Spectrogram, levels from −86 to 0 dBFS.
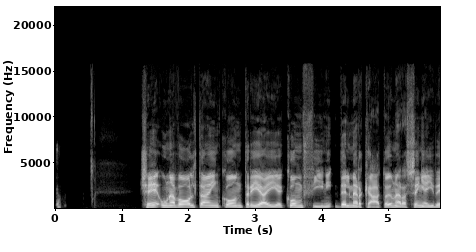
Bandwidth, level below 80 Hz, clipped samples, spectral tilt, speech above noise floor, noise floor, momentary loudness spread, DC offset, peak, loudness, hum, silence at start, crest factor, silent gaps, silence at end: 15.5 kHz; -60 dBFS; under 0.1%; -4.5 dB/octave; 50 dB; -66 dBFS; 8 LU; under 0.1%; 0 dBFS; -16 LUFS; none; 0 s; 18 dB; none; 0 s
